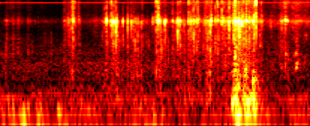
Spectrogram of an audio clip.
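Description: Rustling, crinkling handling noises as the winding handle is reached for through the motorhome's side door, with a dull thump about one and a half seconds in.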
